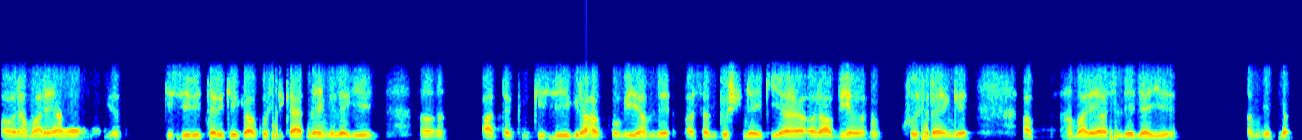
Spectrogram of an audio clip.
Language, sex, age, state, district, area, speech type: Hindi, male, 30-45, Uttar Pradesh, Bhadohi, rural, conversation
